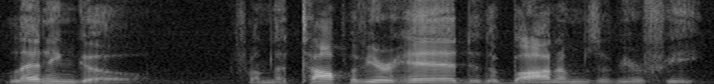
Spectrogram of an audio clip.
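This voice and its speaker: A man, a minister, leading a spiritual guided meditation in a soothing, deliberate way with frequent pauses. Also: medium pitch, expressive. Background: background music.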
